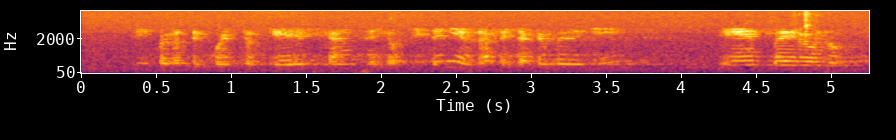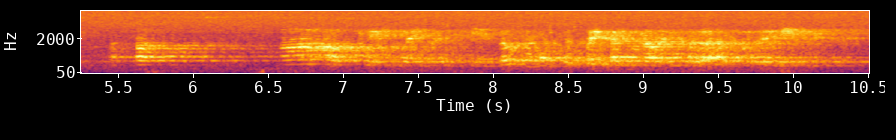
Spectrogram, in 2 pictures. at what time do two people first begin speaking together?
none

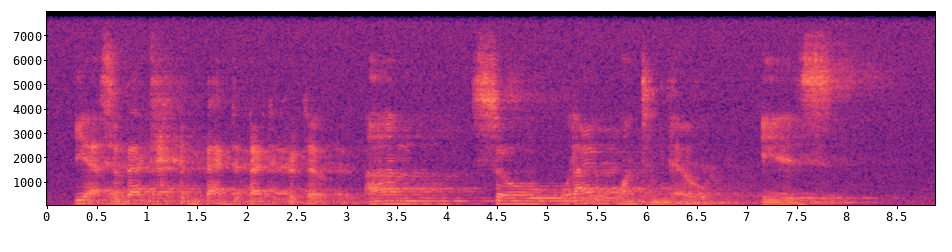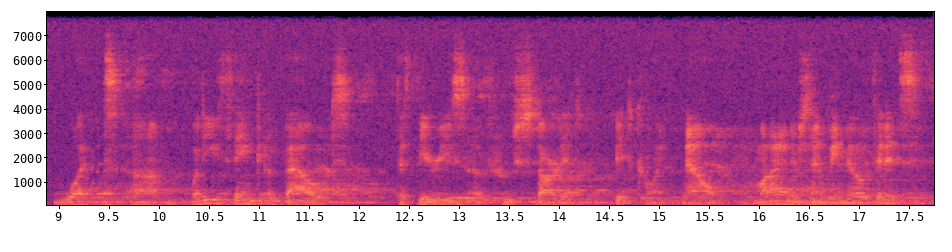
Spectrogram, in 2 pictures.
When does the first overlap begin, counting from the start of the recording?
none

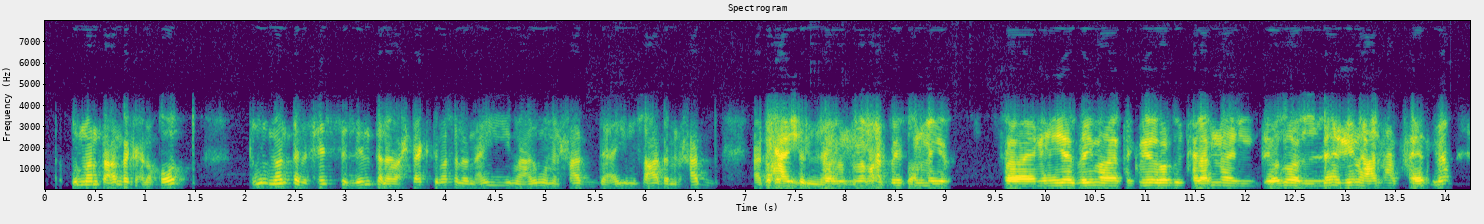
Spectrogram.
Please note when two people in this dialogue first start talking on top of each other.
7.1 s

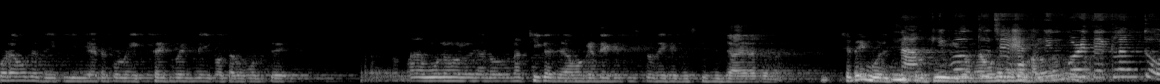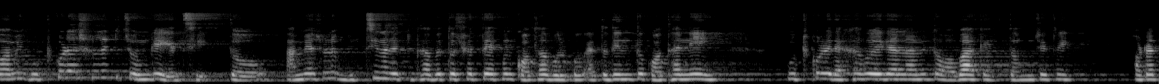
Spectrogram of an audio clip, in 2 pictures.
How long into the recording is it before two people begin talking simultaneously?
9.0 s

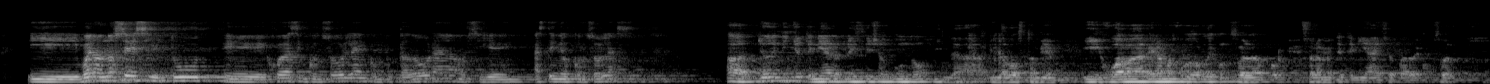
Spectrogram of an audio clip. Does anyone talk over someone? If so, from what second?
none

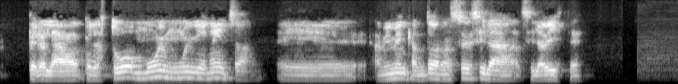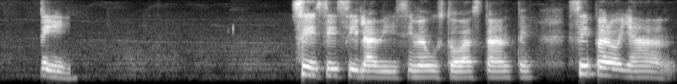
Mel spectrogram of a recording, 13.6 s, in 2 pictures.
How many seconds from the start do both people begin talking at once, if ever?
none

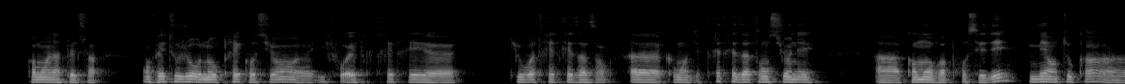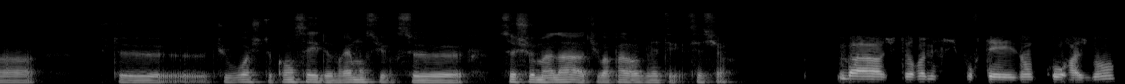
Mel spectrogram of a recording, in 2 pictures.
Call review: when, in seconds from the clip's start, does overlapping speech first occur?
none

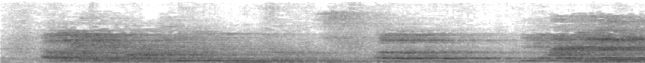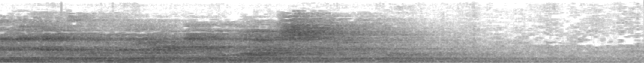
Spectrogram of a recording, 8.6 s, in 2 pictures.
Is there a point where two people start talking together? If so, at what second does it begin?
3.6 s

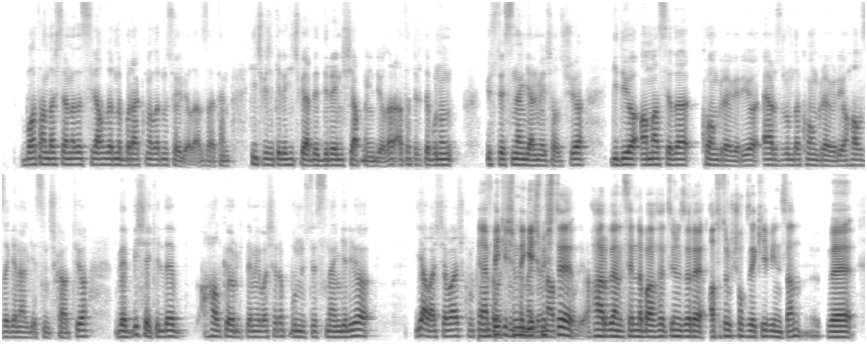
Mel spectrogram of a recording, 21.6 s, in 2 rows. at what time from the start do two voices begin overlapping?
16.7 s

